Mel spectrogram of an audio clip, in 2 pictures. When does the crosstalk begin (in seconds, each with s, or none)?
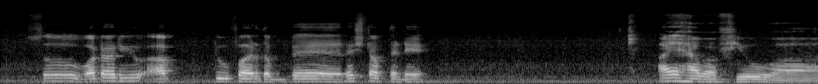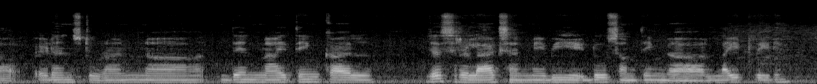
none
